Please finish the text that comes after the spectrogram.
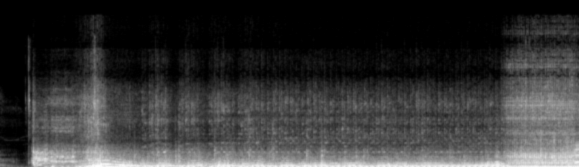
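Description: A tractor fitted with clamp-on forks cranks briefly and fires up, then settles into a loud, close, steady mid-pitched diesel idle that holds for several seconds.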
